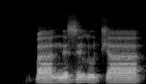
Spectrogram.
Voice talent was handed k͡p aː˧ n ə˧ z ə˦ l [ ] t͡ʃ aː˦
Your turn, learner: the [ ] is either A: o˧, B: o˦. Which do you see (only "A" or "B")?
A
